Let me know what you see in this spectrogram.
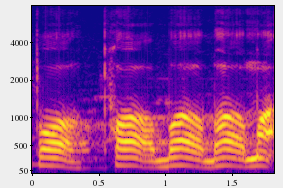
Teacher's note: इसको ओट व्यंजन कहते हैं जो कि होठों की मदद से उच्चारण उच्चारित होते हैं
